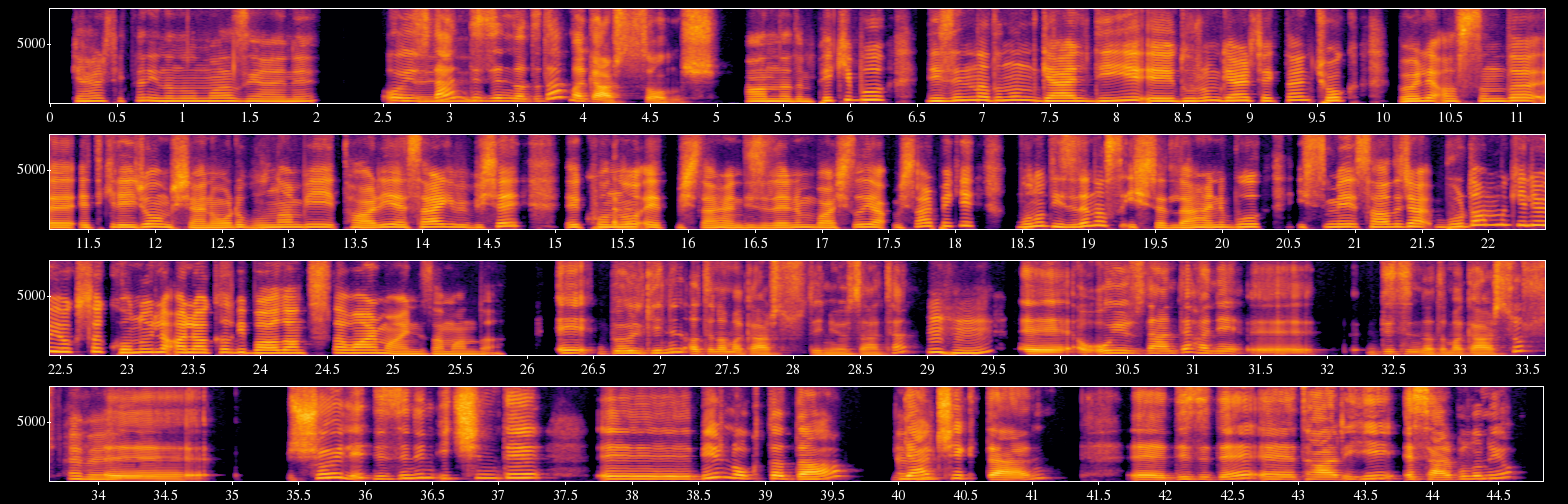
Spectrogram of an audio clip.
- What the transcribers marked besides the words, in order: none
- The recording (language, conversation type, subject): Turkish, podcast, En son hangi film ya da dizi sana ilham verdi, neden?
